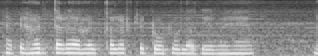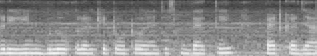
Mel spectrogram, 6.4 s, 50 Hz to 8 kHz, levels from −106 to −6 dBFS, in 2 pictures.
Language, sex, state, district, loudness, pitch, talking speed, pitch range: Hindi, female, Bihar, Katihar, -16 LUFS, 215 Hz, 215 wpm, 205-220 Hz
